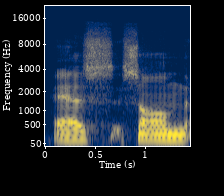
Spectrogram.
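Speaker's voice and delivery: usual speaking voice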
